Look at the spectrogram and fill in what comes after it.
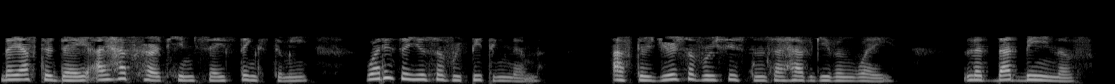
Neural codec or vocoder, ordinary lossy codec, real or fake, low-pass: codec, 16 kHz, 16 kbps, FunCodec, trained on Chinese and English, 50 frames a second; MP3, 16 kbps; fake; 3.6 kHz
